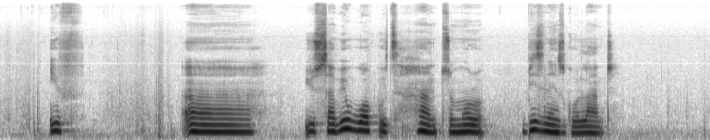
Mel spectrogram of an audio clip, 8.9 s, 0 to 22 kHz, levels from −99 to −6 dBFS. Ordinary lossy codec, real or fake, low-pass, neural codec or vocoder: none; real; 19.8 kHz; none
